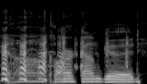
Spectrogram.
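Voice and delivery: high, loud hammed-up Eddie; Eddie impression. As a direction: chirp it back as clueless Eddie.

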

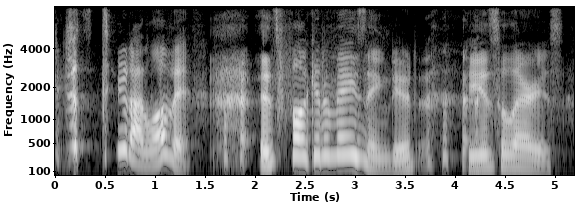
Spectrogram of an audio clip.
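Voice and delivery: high, loud, laughing through words. Real, not acted. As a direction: gush while cracking up. Cracking up over the yell.

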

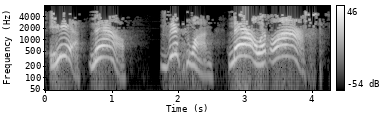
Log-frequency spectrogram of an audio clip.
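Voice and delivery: loud, high and slowed, savoring each word; elated proclamation. Retold or imitated. Adam at last finding his match, slow loud elated cry. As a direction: announce it like a long-awaited prize. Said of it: "he just says".

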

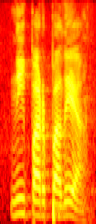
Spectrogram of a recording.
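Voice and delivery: normal talking voice

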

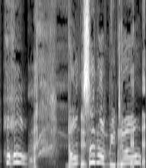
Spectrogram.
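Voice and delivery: very high, loud cartoon squeak; Mickey Mouse voice. Brother begs not to be sat on, Mickey Mouse voice. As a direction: plead as a squeaky cartoon boy. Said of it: "I like the Mickey Mouse".

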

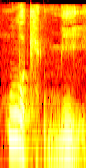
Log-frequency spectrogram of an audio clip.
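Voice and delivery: low, slow fox voice; sly fox. A narrator's reading. Fox offers himself as warning.

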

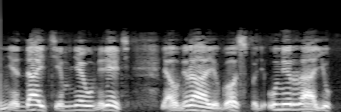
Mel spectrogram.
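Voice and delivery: high, loud, desperate plea; crying out. A narrator's reading. Dying servant begging the doctor, crying out. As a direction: cry out as if dying, pitch high. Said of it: "кричал Баруа".

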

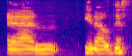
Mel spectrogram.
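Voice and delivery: ordinary talk

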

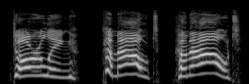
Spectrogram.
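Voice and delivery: husband calling anxiously into the brass pot. Acted. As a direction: call his wife out of the pot. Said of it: "he called".

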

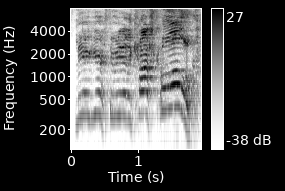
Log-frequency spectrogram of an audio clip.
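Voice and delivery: high, loud game-show cry; mock prize-call announcer.

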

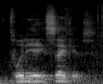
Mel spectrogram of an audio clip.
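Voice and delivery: ordinary delivery

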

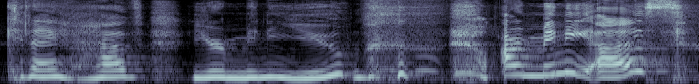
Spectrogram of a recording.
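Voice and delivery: lovestruck daughter. Pretend. Joking as the other woman's daughter someday, hammed-up lovestruck.

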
